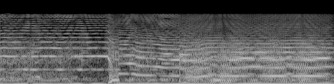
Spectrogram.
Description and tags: Electric Guitar 4
Emulations of electric guitar synthesized in u-he's modular synthesizer Zebra, recorded live to disk and edited in BIAS Peak.
blues, electric, electronic, guitar, metal, psychedelic, rock, synthesizer, Zebra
